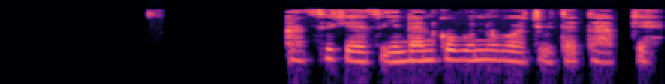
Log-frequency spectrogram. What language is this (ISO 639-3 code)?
kln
